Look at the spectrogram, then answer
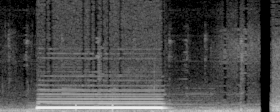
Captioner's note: dashcam driver honks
